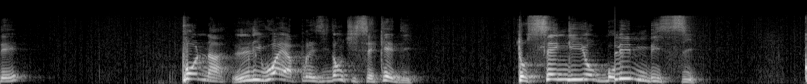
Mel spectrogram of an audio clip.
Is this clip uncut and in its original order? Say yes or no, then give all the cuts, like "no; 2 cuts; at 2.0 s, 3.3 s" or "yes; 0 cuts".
no; 1 cut; at 6.2 s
